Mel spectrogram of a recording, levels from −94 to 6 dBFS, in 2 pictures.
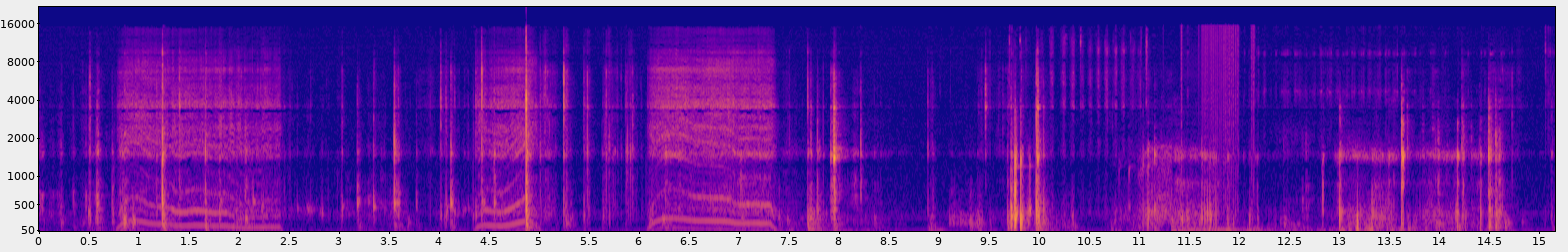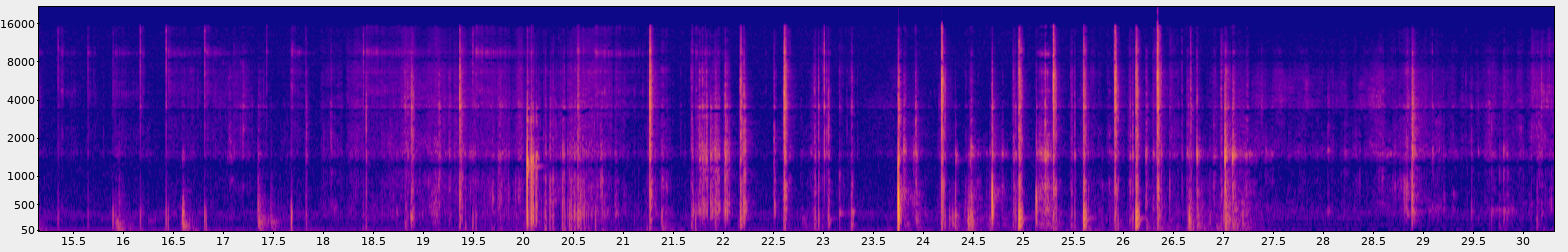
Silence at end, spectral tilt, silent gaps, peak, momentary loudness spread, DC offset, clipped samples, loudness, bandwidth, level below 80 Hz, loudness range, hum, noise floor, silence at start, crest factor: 0.1 s; -2 dB/octave; none; 0 dBFS; 24 LU; under 0.1%; under 0.1%; -31 LUFS; 15.5 kHz; -58 dBFS; 16 LU; none; -68 dBFS; 0.5 s; 36 dB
